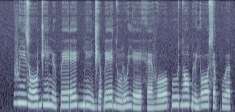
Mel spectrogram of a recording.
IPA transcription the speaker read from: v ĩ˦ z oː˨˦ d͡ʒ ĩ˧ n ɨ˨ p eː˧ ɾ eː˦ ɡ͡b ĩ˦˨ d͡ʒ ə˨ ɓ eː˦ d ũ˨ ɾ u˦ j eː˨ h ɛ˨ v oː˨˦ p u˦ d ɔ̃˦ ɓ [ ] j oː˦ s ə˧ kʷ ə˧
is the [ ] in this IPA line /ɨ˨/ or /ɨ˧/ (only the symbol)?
ɨ˨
